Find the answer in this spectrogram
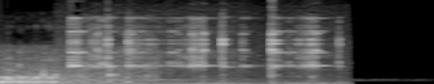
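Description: Alarm clock bell ringing: a bright metallic jangle of rapid strikes that cuts off suddenly near the end.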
